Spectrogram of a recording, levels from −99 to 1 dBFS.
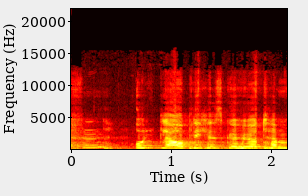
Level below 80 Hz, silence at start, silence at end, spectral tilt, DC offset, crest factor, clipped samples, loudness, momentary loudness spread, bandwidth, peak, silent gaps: -56 dBFS; 0 s; 0 s; -5 dB/octave; under 0.1%; 18 dB; under 0.1%; -19 LUFS; 18 LU; 13.5 kHz; -2 dBFS; none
